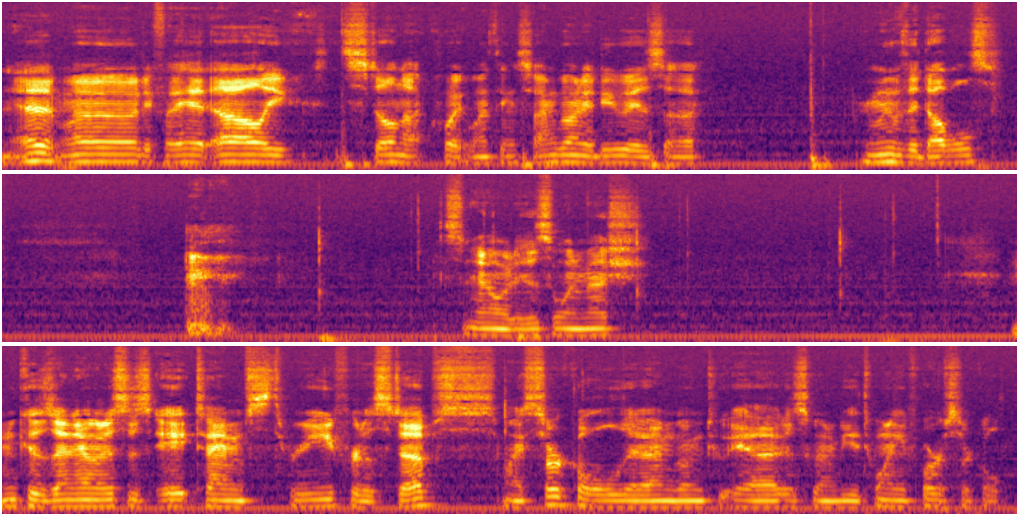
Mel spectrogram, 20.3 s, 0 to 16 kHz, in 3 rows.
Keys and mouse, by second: 1.1 l, 2.3 a, 3.5 a, 4.4 w, 8.9-12.4 middle drag, 10.2 a.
